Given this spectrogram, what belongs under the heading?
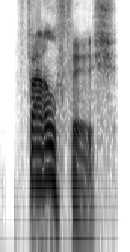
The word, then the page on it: fallfish: British English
